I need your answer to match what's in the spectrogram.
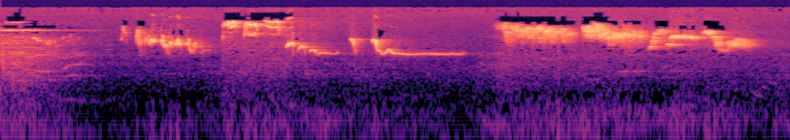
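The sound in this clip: Caged small songbirds chirping: a run of high, bright chirps and short whistled phrases, some notes sliding downward, loud and lively over a low steady rumble, with no talk.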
